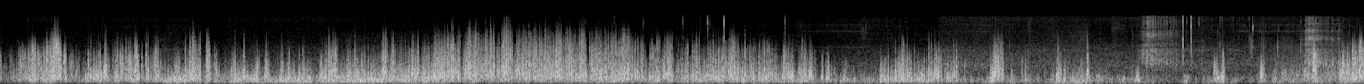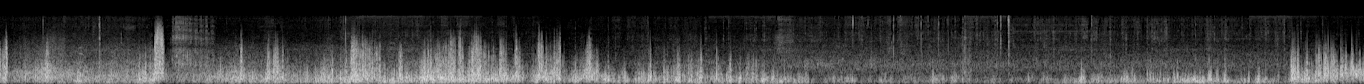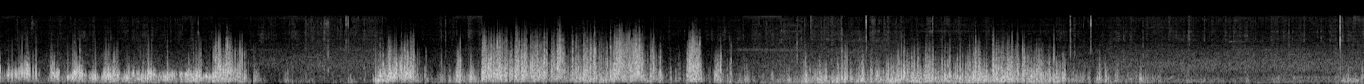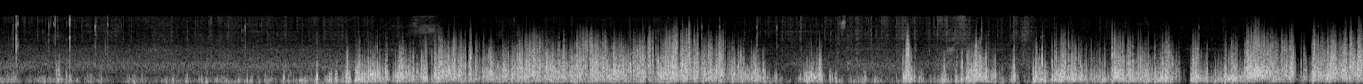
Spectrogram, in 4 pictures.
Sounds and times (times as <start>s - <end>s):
Outside, rural or natural: 0.0s - 54.5s
Horse: 3.8s - 54.5s.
